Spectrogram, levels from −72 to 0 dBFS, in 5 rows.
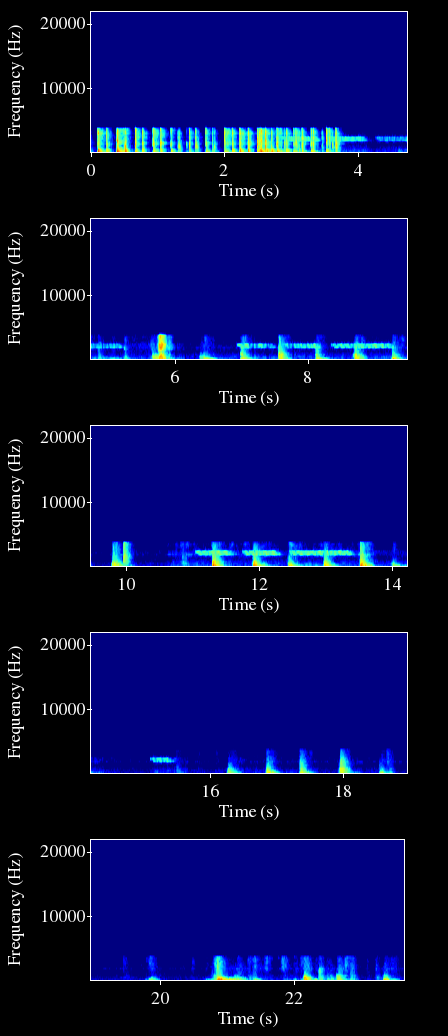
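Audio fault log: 5.10, 7.15, 7.35 and 7.75 s: short concealed packet loss. At each point a brief piece of the stream arrived too late to decode: about 20 ms at 5.10, 7.15 and 7.75 s, and about 40 ms at 7.35 s. The receiver covered each hole by extending the preceding sound, continuing its pitch or generating matching noise, then crossfading back. The result is a small smear or wobble. On a spectrogram, a short patch of stretched, overly smooth spectrum appears, confined below the 4 kHz ceiling of the call path.
5.85–6.31 s: repeated packet loss (robotic sound). Four separate dropouts fall within this half-second, about 100 ms missing in total, the longest about 45 ms. Roughly a fifth of the span is synthesized fill. Each patch continues the last sound just before the next one begins, so the audio turns choppy, with pieces missing. A spectrogram shows alternating blocks of frozen, smeared spectrum with seams between them. 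The waveform shows stretched patches with abrupt joins.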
